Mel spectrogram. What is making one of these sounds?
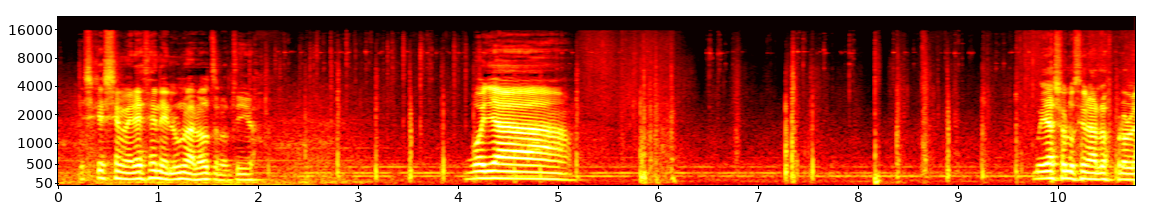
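Footsteps scuff slowly over rocky ground.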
